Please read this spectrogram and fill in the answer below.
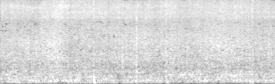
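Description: Hakka noodles sizzling steadily in a hot pan on a high flame as they are tossed and mixed.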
